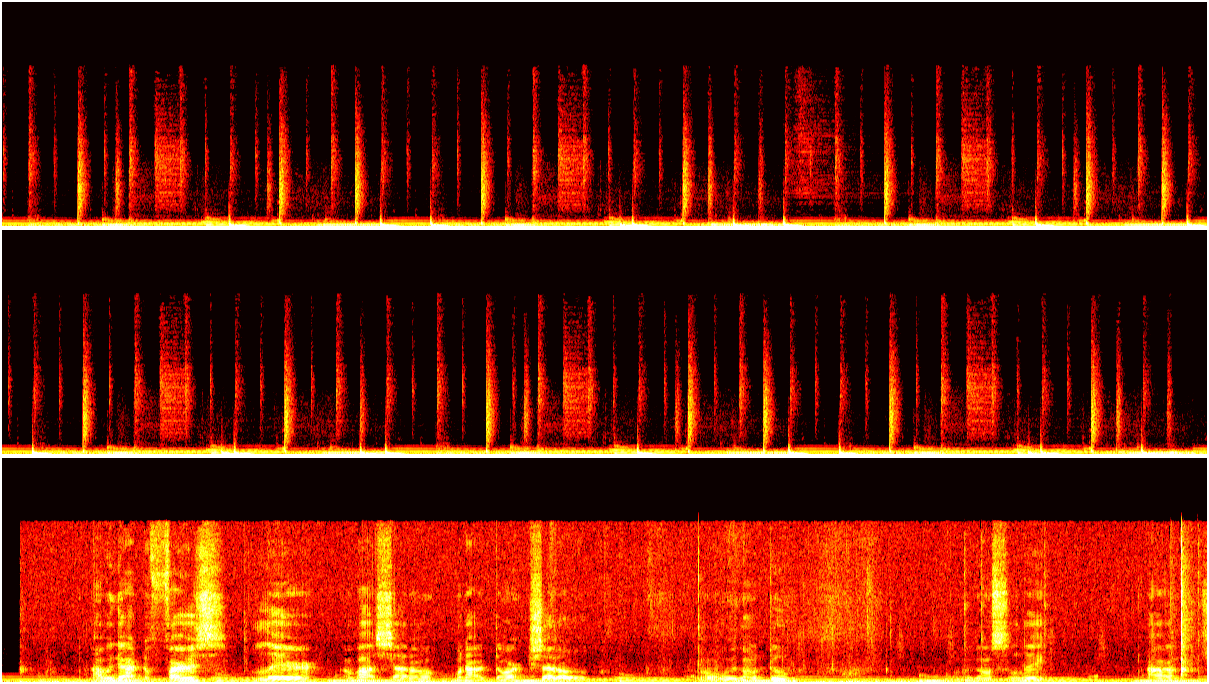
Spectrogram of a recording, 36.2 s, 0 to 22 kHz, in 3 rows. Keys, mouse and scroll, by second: 0.4 click, 1.4 -, 1.5-2.1 scroll up 6, 1.6 =, 2.0 -, 2.2-3.2 drag, 3.2 click, 3.9 click, 4.9 click, 5.2 click, 5.6 -, 6.2 =, 6.6-8.6 drag, 8.6 -, 8.9 -, 8.9 =, 9.0 scroll up 1, 9.2-10.4 drag, 10.4 -, 10.7 -, 10.9 =, 11.0 scroll up 2, 11.4-13.4 drag, 13.4 -, 13.6 =, 13.7-14.1 scroll up 3, 13.8 =, 14.2-15.4 drag, 15.6 -, 15.7 =, 16.0 click, 16.8 click, 17.1 click, 17.5-18.6 typing, 18.5 scroll up 1, 19.0 click, 19.6 click, 20.1 -, 20.4 =, 20.6 scroll up 2, 20.9 click, 21.8-22.7 typing, 22.6 scroll down 2, 22.9 click, 23.8 click, 24.1 -, 24.2 scroll up 2, 24.8 scroll up 2, 26.5 -, 26.7 scroll down 2, 27.3 scroll down 2, 27.9 =, 32.0 -, 32.7 scroll up 2, 33.6-36.1 drag.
